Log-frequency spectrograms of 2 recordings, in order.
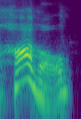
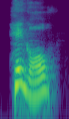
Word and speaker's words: Hoggle: The character of Hoggle has his name mispronounced a number of times by Sarah and Jareth throughout the film. These include Higgle, Hogbrain, and the name of what future fictional school for witchcraft and wizardry?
